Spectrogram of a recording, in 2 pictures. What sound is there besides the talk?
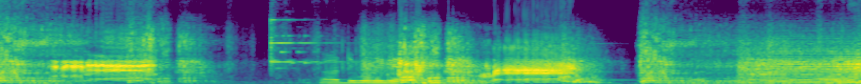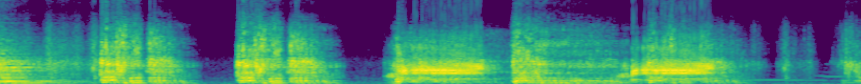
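goat bleats in a mobile video game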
